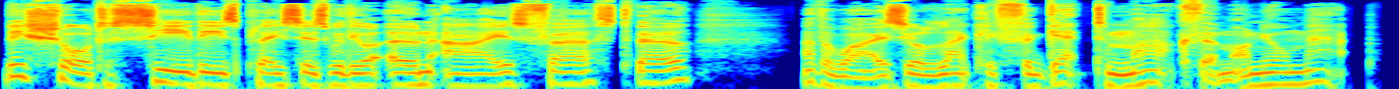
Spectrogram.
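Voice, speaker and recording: A man voicing a formal, courteous royal adviser in a video game, speaking in old-fashioned, measured phrases. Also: medium pitch, dry recording, clean studio sound, lightly acted. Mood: earnest guidance.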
